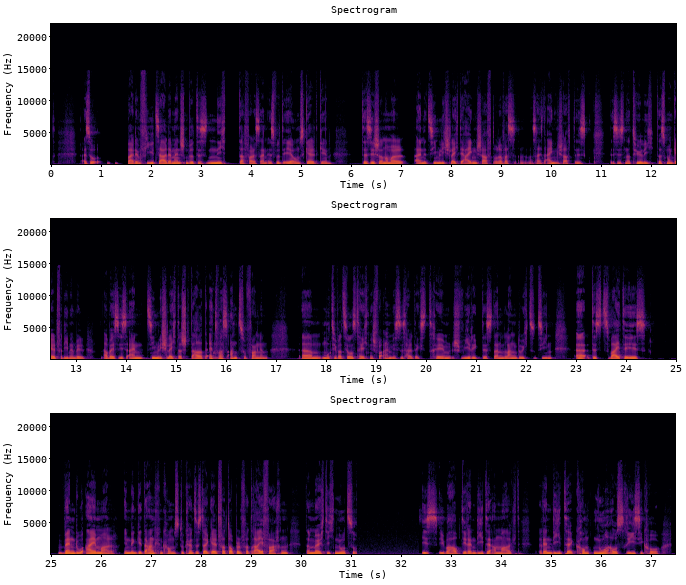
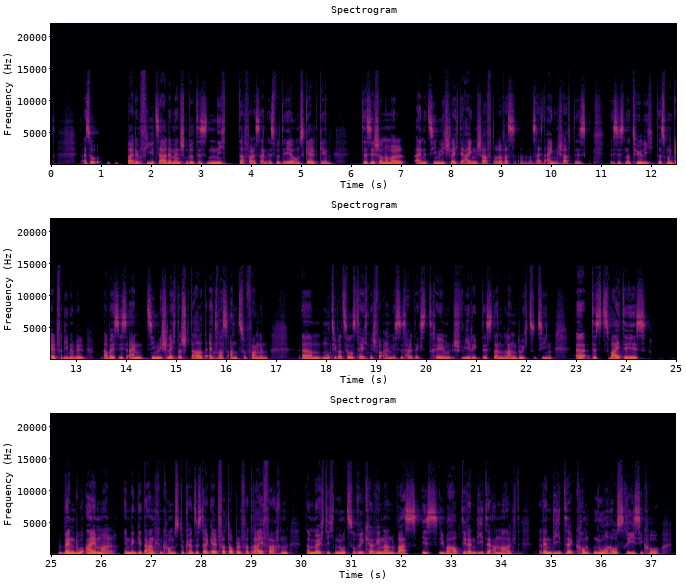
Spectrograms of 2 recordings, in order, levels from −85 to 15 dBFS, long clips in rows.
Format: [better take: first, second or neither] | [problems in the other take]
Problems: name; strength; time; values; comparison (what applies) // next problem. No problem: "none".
second | audio cutting out; at 31 s for 1 s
